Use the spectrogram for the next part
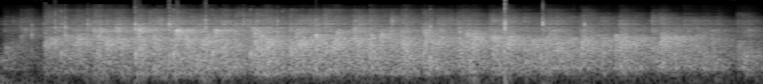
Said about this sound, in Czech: Poprosíme potlesk.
